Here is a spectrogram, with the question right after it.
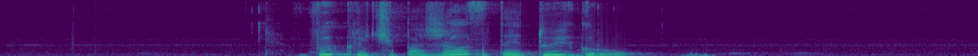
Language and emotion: Russian, angry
